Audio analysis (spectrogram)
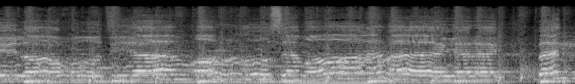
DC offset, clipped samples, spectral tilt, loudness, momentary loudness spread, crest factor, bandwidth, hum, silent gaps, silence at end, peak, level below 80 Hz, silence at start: under 0.1%; under 0.1%; -5 dB/octave; -13 LUFS; 5 LU; 12 dB; 16.5 kHz; none; none; 0 s; 0 dBFS; -32 dBFS; 0 s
